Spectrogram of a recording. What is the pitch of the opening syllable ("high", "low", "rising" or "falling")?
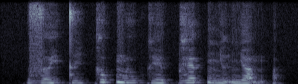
rising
